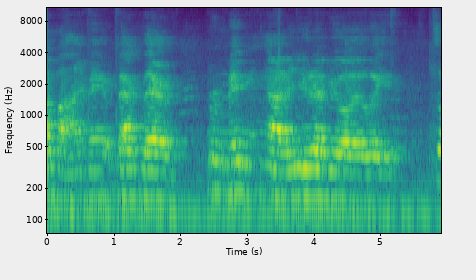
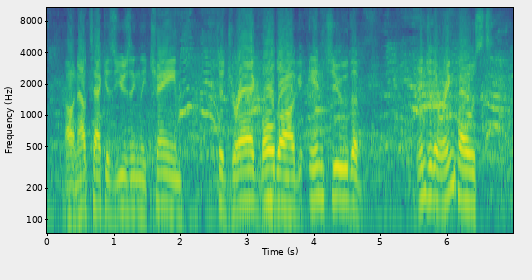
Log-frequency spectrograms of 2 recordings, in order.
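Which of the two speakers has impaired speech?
The first: ALS; voice sounds impaired.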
